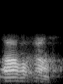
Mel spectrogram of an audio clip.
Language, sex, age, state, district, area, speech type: Odia, male, 60+, Odisha, Angul, rural, conversation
